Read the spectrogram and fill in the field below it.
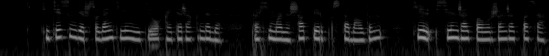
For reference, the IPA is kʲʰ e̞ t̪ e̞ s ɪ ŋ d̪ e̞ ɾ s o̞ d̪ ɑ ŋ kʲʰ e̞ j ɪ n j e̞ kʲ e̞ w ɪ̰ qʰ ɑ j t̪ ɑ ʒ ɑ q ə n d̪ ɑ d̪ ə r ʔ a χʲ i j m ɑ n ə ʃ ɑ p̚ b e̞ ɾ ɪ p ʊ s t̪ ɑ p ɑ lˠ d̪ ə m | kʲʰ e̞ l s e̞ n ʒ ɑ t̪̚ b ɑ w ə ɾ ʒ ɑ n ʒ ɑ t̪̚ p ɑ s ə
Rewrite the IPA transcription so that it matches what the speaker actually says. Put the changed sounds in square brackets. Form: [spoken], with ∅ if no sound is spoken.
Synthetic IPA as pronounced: kʲʰ e̞ t̪ e̞ s ɪ ŋ d̪ e̞ ɾ s o̞ d̪ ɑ ŋ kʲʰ e̞ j ɪ n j e̞ kʲ e̞ w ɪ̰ qʰ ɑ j t̪ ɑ ʒ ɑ q ə n d̪ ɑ d̪ ə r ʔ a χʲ i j m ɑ n ə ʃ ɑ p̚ b e̞ ɾ ɪ p ʊ s t̪ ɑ p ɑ lˠ d̪ ə m | kʲʰ e̞ l s e̞ n ʒ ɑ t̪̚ b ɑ w ə ɾ ʒ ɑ n ʒ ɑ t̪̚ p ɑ s [ɑ]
